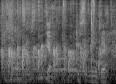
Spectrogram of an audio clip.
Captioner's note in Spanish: Aplausos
